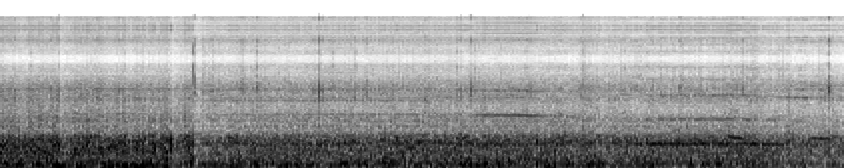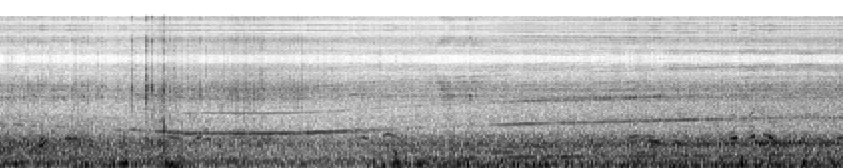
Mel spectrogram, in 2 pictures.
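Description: EZ-GO RXV golf cart driving along a paved path, heard from low on its side: steady rumbling road and wind noise, with a faint whine that dips about ten seconds in and then slowly rises toward the end.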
